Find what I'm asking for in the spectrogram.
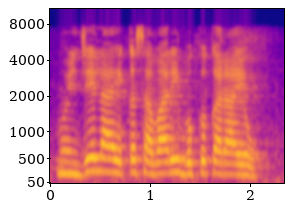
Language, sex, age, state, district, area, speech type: Sindhi, female, 45-60, Gujarat, Surat, urban, read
